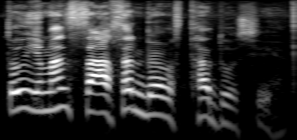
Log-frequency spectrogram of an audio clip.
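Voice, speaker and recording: A man's voice: high voice, very animated, normal speed, a little mellow, no room sound. A man with an Awadhi accent, a guest in a TV interview, arguing his points earnestly in long rambling explanations. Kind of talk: conversational interview.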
